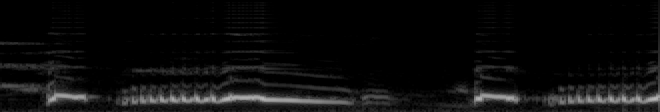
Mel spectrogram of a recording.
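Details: Collared dove lure song: a sharp brief coo leads into a long trembling roll of low coos that tapers into a smooth descending note, then the pattern starts again with another clipped coo.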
